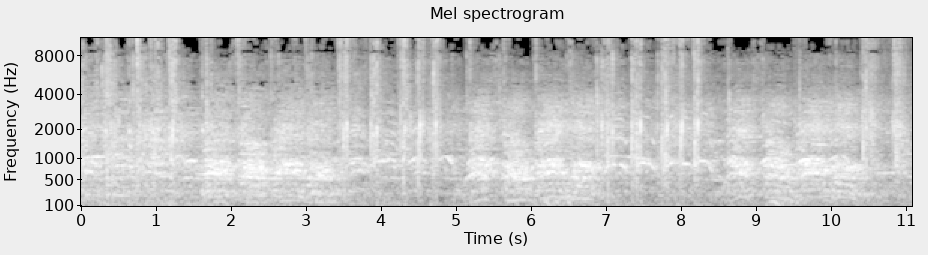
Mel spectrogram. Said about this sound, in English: And then the crowd starts cheering and chanting, "Let's go, Brandon."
